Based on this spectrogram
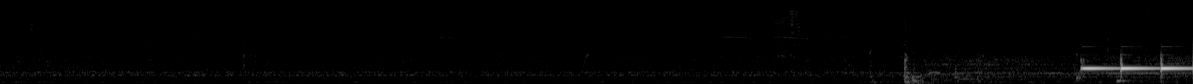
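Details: A low steady mechanical hum with a few clicks and knocks, ending in three loud, evenly spaced electronic beeps; no animal voice is heard.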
